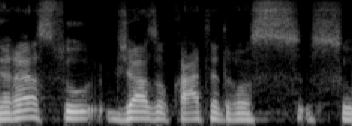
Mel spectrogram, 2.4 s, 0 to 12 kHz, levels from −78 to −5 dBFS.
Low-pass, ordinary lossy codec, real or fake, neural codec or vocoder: 10.8 kHz; Opus, 16 kbps; fake; autoencoder, 48 kHz, 128 numbers a frame, DAC-VAE, trained on Japanese speech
